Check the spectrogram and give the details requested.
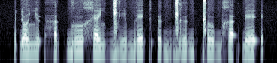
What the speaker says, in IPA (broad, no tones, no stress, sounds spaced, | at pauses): ɗ o ʎ ɯ ʔ h ʌ k ɡ u x ɛ ʎ ɡ͡ǁ i b e k ʔ ɯ ɡ ɡ͡ǁ ɯ ɡ ǁ u b x ʌ ʔ ɓ e ʔ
